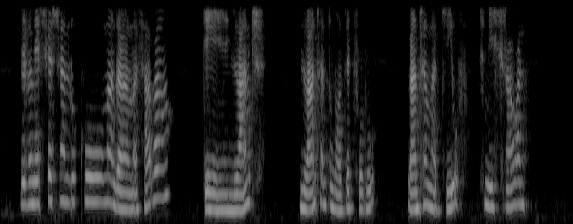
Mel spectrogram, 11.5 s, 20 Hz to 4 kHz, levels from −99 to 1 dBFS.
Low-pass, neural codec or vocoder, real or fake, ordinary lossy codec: 3.6 kHz; codec, 16 kHz, 4 kbps, FunCodec, trained on LibriTTS, 50 frames a second; fake; none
